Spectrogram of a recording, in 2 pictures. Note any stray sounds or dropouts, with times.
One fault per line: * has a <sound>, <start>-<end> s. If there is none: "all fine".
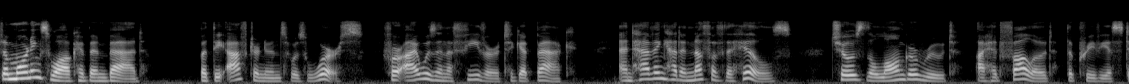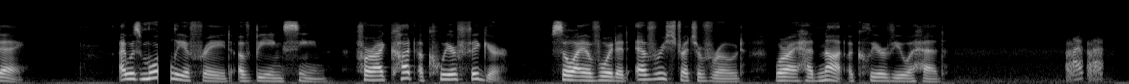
* has a dropout, 12.9-13.0 s
* has a laugh, 21.9-22.3 s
